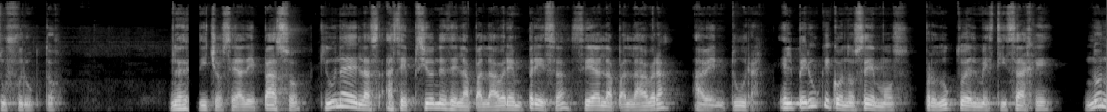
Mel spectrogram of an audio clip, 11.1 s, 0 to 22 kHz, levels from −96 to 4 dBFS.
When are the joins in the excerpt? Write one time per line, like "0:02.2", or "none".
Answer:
0:01.9
0:03.1
0:07.7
